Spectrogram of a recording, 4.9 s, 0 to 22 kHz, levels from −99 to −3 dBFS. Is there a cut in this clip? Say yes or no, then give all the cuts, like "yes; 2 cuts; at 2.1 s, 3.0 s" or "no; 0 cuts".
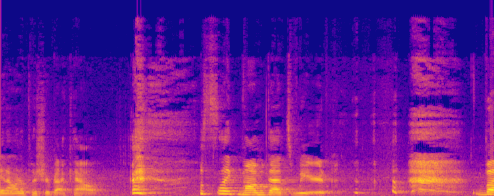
no; 0 cuts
